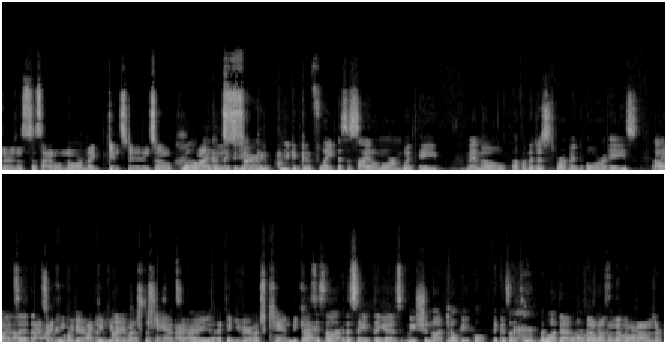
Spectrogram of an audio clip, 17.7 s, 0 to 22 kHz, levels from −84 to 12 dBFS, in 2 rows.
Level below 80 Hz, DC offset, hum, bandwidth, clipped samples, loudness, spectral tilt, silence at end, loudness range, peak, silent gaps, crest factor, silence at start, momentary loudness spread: -64 dBFS; under 0.1%; none; 16 kHz; under 0.1%; -26 LUFS; -3 dB/octave; 0 s; 4 LU; -6 dBFS; none; 20 dB; 0 s; 7 LU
